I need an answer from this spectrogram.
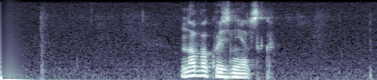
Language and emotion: Russian, neutral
